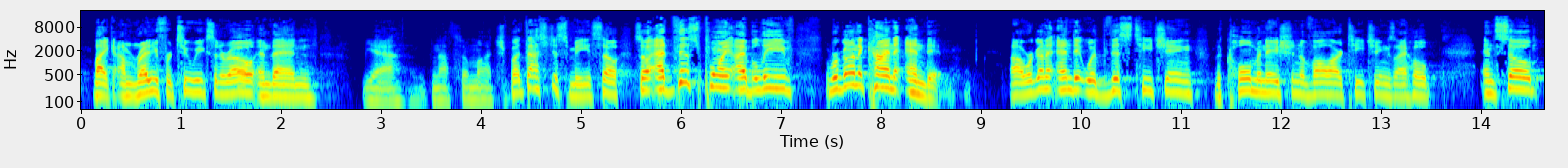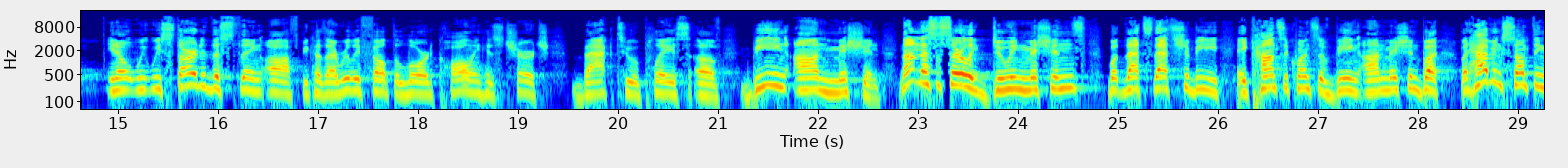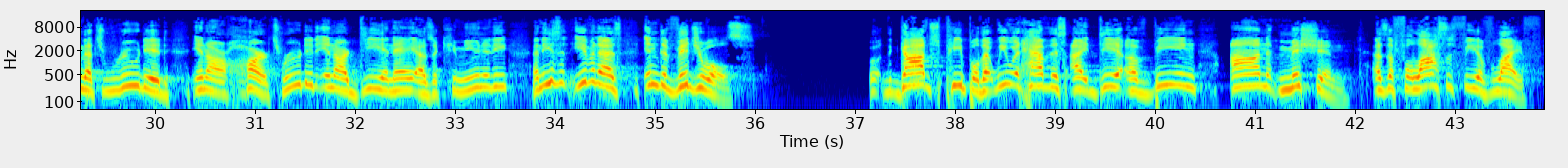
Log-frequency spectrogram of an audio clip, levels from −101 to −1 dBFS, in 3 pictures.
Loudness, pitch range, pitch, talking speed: -33 LUFS, 160-225 Hz, 195 Hz, 185 wpm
